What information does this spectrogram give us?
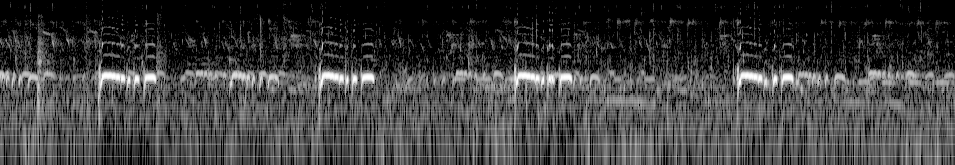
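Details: Lively local zebra dove song played as a lure for others of its kind: loud cooing phrases, each a rising note then a quick bubbling roll, repeated about every two seconds, with softer cooing and clicks between.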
